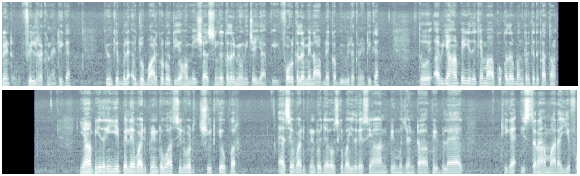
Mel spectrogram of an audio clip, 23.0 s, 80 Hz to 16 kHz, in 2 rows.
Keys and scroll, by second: 5.0 super+-, 5.2 super+-, 6.0-6.6 typing, 22.9-23.0 typing.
